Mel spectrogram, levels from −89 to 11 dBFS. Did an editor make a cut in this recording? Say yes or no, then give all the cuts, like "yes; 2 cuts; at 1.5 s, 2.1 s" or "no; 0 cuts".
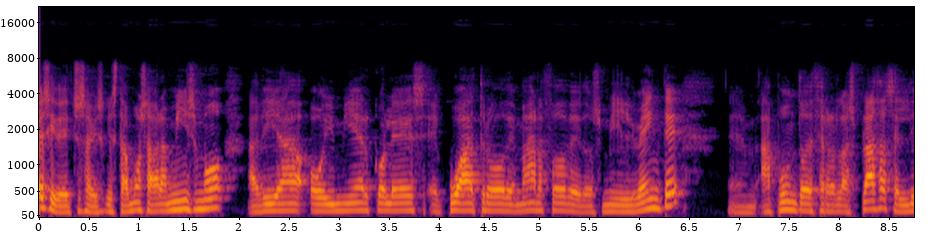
no; 0 cuts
